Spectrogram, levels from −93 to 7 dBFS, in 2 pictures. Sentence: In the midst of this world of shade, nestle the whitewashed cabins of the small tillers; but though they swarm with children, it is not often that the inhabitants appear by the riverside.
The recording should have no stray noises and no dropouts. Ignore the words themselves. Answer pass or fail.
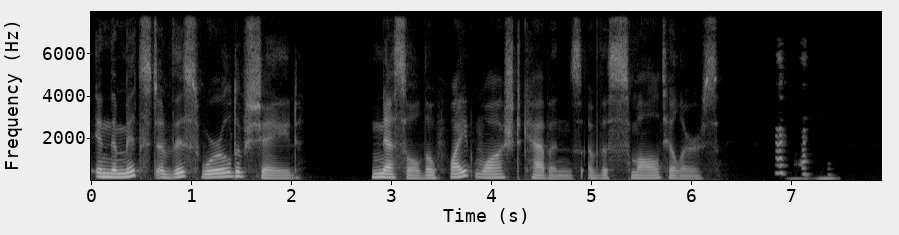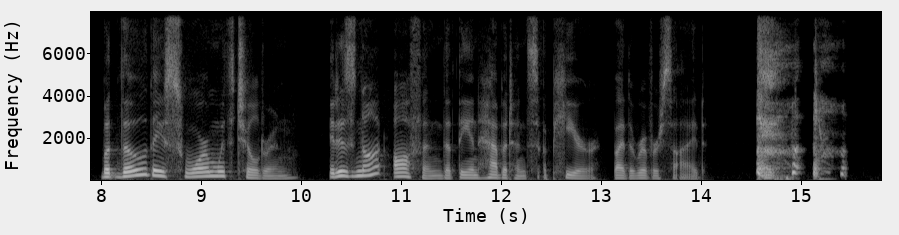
fail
